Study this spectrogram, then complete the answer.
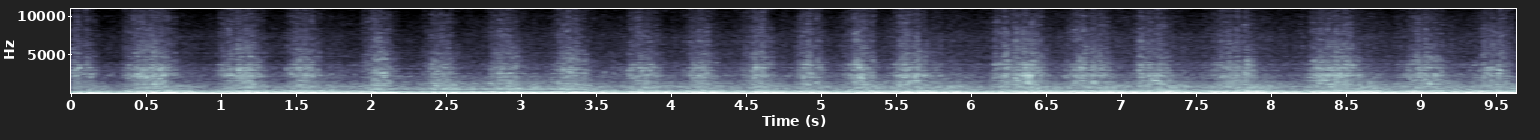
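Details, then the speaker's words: Tow truck/wrecker cold start in sub-zero cold with a foot of snow, pedal-pumped; alternator charging with a slight belt squeal, then a heavy engine holding a steady high idle at 2,000 rpm with an even pulse and no knocks while warming up. "He's high idle at 2,000, so, you know, I'm not hurting it. I'm just getting some heat into it."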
